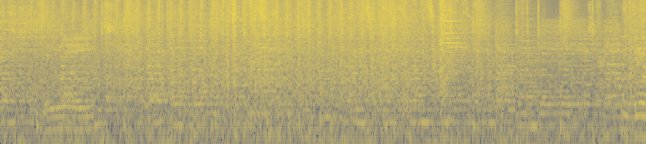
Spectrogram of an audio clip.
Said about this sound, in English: Just gotta shoot his face a little bit here.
